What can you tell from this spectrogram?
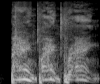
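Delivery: high, rapid-fire bang noises; imitated door bangs. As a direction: act out three knocks in a row.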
